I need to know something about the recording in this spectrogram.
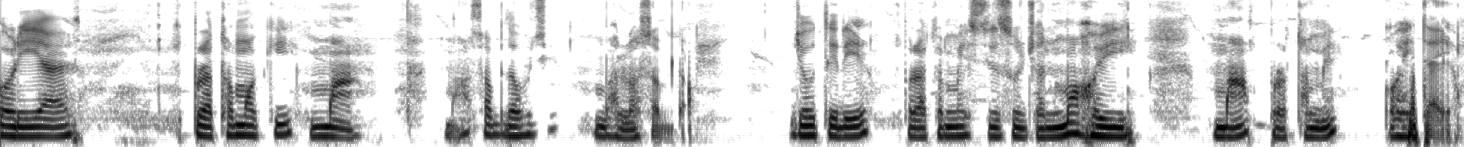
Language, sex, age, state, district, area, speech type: Odia, female, 18-30, Odisha, Balangir, urban, spontaneous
